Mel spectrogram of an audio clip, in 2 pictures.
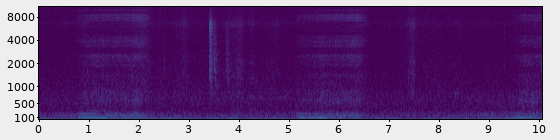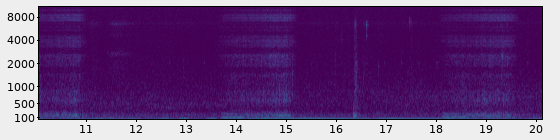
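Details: Sleeping adult man (a father, whose daughter is trying to wake him): deep, rumbling snores about every four seconds, roughly 14 a minute, over a faint background hum; snoring.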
